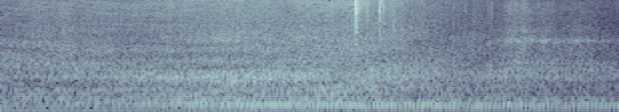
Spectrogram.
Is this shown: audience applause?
no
